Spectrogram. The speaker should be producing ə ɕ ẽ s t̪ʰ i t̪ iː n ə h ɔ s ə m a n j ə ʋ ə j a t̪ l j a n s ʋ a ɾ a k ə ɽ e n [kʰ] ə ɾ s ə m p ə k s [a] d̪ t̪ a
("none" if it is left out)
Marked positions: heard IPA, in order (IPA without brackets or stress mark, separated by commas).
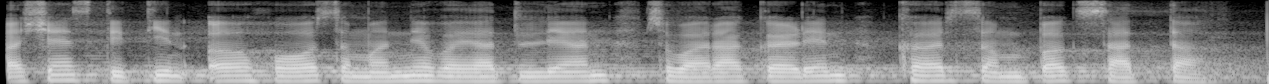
kʰ, a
